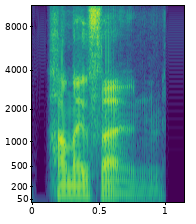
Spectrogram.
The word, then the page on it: homophone: British English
